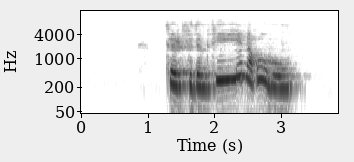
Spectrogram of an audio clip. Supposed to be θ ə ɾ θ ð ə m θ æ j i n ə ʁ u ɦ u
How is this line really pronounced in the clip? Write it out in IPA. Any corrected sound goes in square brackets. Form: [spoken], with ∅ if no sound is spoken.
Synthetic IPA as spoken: θ ə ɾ [f] ð ə m θ [i] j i n ə ʁ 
